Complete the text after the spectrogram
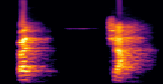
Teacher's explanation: you can't hear the D because your tongue's on your palate again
